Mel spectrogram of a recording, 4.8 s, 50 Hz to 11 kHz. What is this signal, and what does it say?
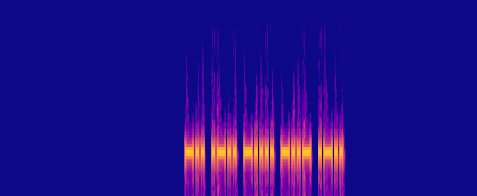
Morse code, heard as a keyed tone, about 45 wpm, 700 Hz. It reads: DL6XL
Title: DXCC-100 Call Signs - 5 Characters - 45wpm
